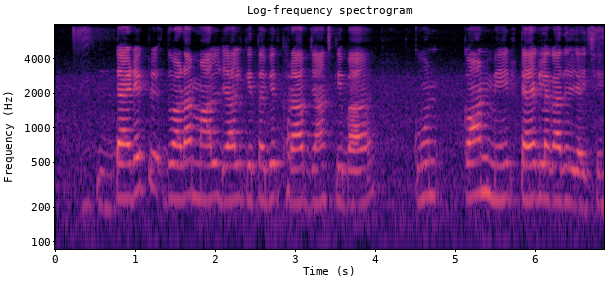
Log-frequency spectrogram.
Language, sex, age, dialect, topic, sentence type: Magahi, female, 25-30, Western, agriculture, statement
